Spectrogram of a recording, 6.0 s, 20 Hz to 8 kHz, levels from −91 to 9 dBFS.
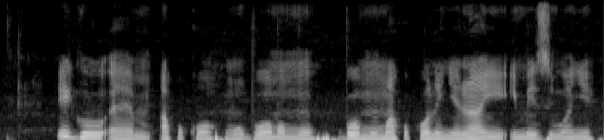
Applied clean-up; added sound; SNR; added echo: none; none; none; none.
